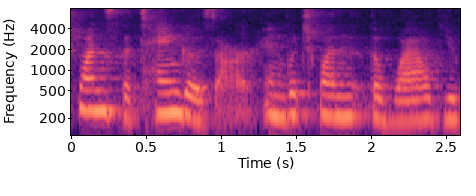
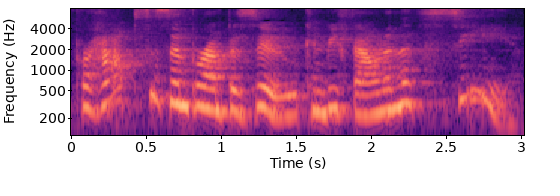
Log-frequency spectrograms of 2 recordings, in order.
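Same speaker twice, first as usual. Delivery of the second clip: professor's thought; 4 semitones higher, 6 dB louder than usual. Acted.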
